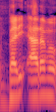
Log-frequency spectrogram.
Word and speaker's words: Adamou: Betty.Adamou, is that the right way to pronounce it? Yeah, perfect. So Betty.Adamou is the founder of Research Through Gaming.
